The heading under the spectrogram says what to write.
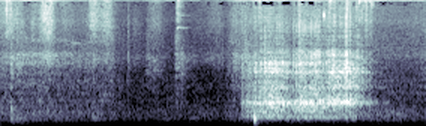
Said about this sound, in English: Okay, I'm going to take the lime and I'm going to squeeze a little in here.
